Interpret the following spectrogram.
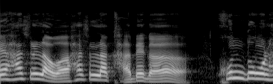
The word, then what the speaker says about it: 가베: 근데 그 강릉 지역에 원래부터 있었던 하슬라 가베라는 그런 어떤 음식점 커피집이 있었어요. 근데 가베가 뭐냐? 갑에 갑에 저도 몰랐거든요. 커피 예, 맞아요. 커피를 이제 한국식으로 발음을 해 가지고 하슬라 가벼라는 커피집이 그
